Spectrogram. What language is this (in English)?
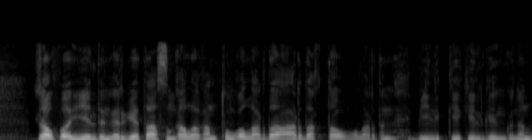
Kazakh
